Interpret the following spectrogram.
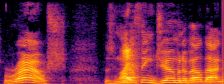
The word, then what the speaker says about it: Rausch: how do you pronounce that last name? I want to make sure I get it right. Yeah, it's Rausch. Rausch.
